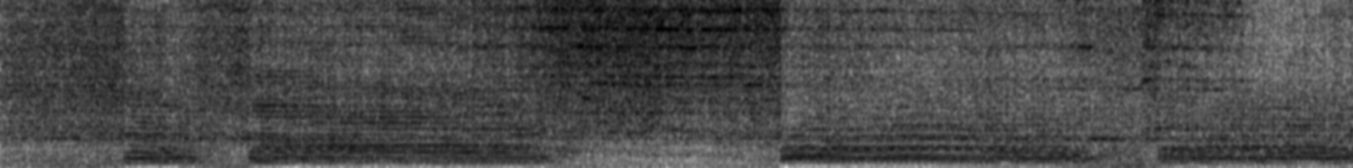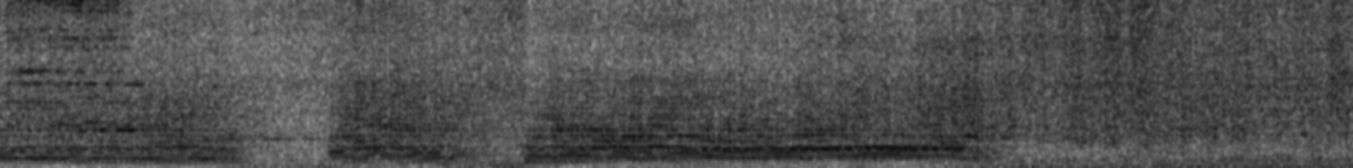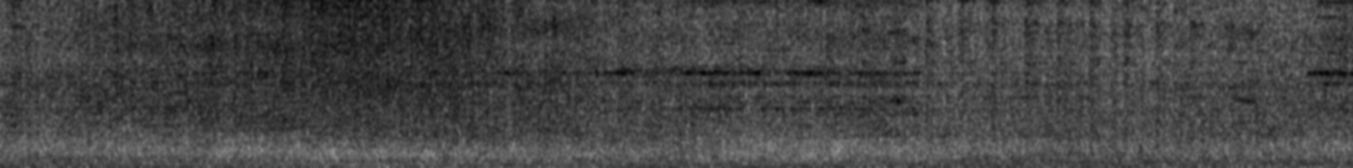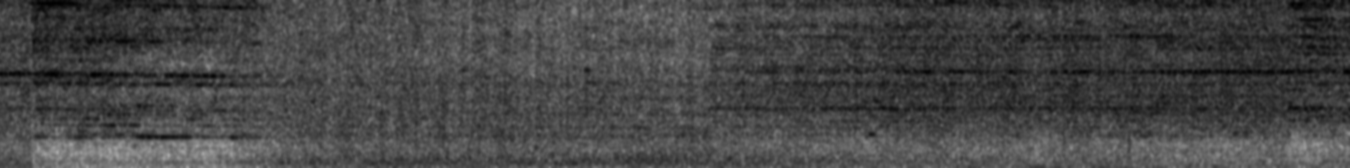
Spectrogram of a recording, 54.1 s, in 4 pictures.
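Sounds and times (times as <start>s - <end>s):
faint high wheel squeal: 0.4s - 1.1s, 10.6s - 12.4s, 16.1s - 16.7s, 32.0s - 36.3s, 39.4s - 43.3s, 48.1s - 54.0s
locomotive air horn: 1.2s - 6.0s, 7.8s - 23.8s
freight cars rumbling and clacking: 23.7s - 41.0s, 43.2s - 54.0s.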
